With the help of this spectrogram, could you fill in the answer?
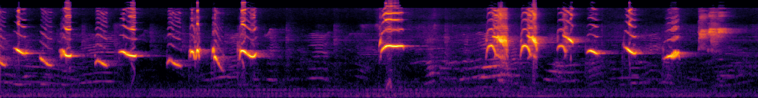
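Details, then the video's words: Greater green leafbird singing energetically, a lure meant to excite young untrained leafbirds into song: quick slurred whistles rising and falling, a pause, then a burst of sharp high notes and more falling whistles over a low background hum. "PANCINGAN CUCAK IJO GACOR INI MAMPU MENAIKAN EMOSI IJO BAHAN AGAR BUNYI GACOR"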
